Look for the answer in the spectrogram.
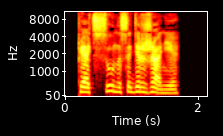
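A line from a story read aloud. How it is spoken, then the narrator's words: Sarcastic grumble. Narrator (Russian): буркнул он язвительно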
